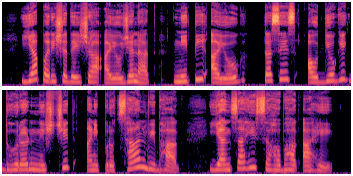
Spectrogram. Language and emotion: Marathi, neutral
